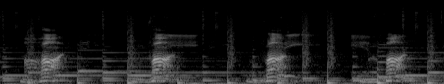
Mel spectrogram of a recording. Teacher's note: The V in move connects to the O in on, forming move on, move on, move on, move on. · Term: connected speech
